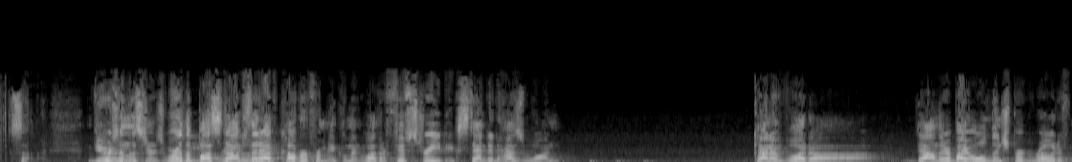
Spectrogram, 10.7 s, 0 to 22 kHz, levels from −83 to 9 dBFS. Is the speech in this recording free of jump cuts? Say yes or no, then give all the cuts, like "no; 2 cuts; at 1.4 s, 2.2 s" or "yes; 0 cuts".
yes; 0 cuts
